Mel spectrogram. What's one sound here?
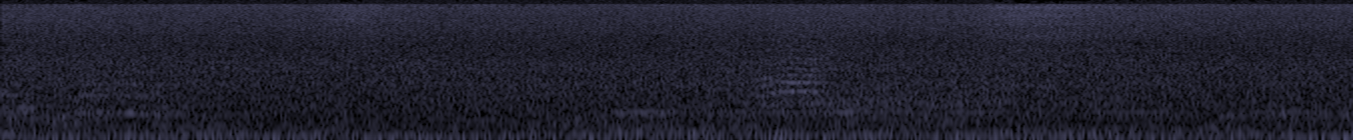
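A man chants slowly in a sustained, melodic voice into a microphone.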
